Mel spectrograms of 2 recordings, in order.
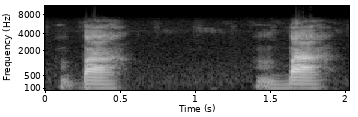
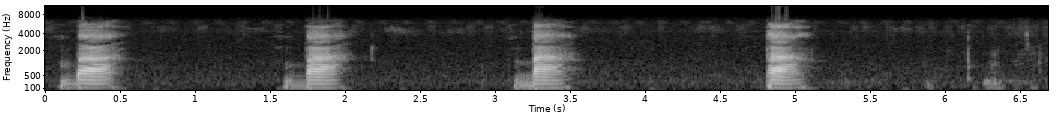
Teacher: বা বা দুই ঠোঁট দুইটা কি হবে, একসাথে লেগে থাকবে। যখন আওয়াজটা বের হবে তখন ঠোঁট দুইটা খুলে যাবে।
